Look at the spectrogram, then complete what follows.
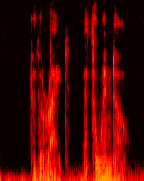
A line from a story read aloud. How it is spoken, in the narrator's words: the officer on duty said in a whisper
